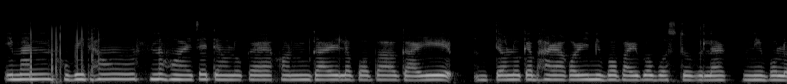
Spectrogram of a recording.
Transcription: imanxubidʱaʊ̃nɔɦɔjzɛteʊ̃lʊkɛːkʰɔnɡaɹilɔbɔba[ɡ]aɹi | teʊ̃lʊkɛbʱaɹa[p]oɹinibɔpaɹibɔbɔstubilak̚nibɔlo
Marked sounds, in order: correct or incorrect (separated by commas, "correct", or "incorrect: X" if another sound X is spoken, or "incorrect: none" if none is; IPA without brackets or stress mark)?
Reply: correct, incorrect: k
